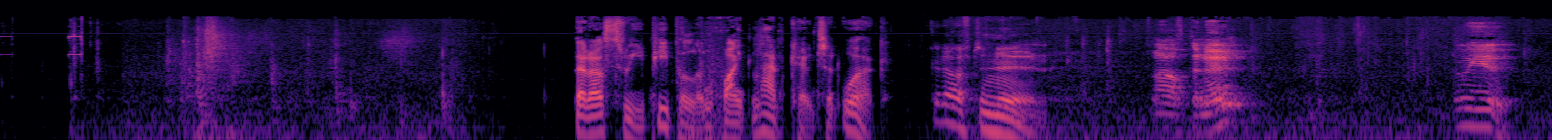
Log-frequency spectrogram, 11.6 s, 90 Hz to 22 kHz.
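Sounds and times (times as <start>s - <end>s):
electronic keypad beeps for an entry code: 0.0s - 0.7s
speech: 4.3s - 8.0s, 8.6s - 9.4s, 10.9s - 11.4s.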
